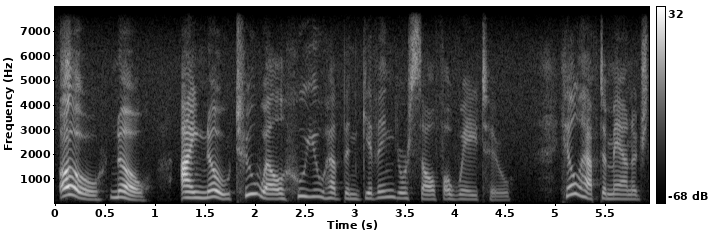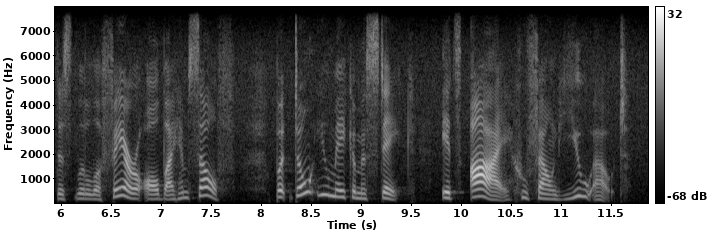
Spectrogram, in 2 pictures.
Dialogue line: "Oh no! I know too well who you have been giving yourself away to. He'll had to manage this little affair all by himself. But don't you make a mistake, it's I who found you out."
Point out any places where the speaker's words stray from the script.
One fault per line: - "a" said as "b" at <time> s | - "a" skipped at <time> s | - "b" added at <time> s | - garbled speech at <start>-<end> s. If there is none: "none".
- "had" said as "have" at 5.2 s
